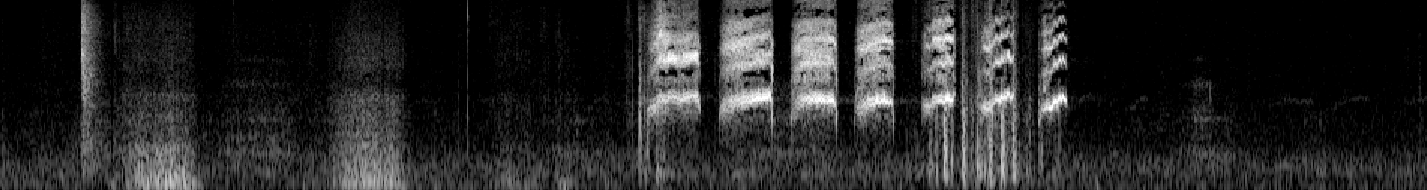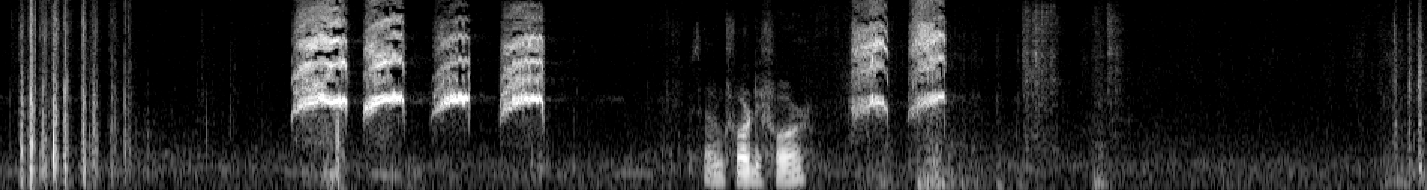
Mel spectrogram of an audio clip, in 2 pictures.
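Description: Bird calls ring out in loud, rapid bursts of sharp, high-pitched notes, coming in several rhythmic runs separated by pauses, with one lower, throatier call in between. No voices.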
